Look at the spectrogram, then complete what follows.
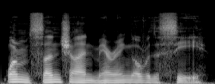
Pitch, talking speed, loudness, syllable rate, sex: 95 Hz, 165 wpm, -18 LUFS, 4.9 syllables/s, male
